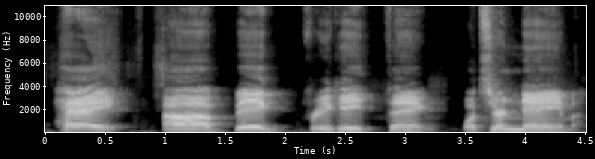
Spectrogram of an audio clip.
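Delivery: very loud, high-pitched, bellowing shout. Voicing a character who calls out to a monster: shouting out. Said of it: "he shouts out".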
